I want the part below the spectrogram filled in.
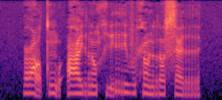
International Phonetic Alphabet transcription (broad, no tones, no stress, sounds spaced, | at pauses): ʕ o̰ tˤ ŋʷ æ̰ ʔ ʕ i r ɔ̃ x ḭ r i v ħ õ r ɔ s æ r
